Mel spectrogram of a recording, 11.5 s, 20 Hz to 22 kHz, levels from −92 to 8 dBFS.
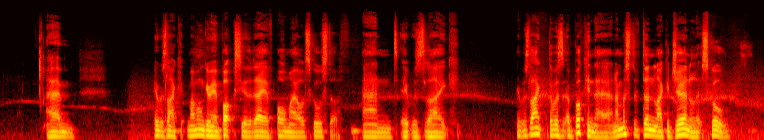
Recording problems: wind noise on the microphone; occasional gusts; 25 dB below the speech

